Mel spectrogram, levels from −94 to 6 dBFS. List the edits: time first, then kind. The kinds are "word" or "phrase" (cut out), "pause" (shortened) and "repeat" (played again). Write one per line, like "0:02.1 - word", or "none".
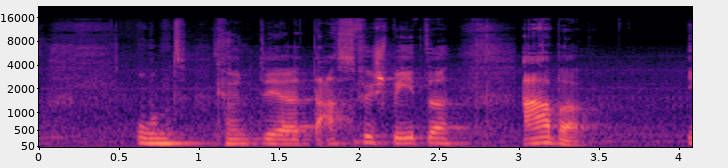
0:01.1 - word
0:02.0 - phrase
0:03.0 - pause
